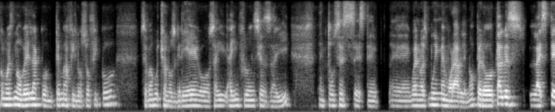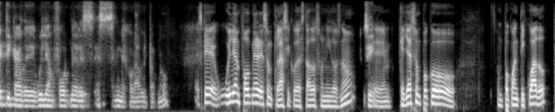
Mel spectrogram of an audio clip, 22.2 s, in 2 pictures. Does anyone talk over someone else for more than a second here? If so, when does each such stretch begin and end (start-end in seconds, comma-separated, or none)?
none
